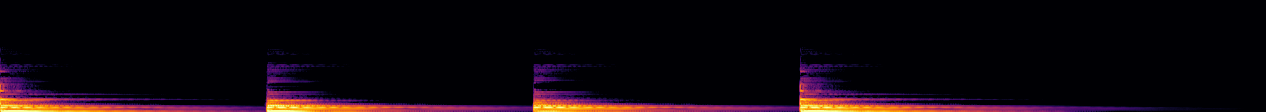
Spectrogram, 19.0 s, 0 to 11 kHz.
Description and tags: Clock Chime tubebells handbells vibes
While creating an ambient haunted house track, I created 4 slightly different versions of a grandfather clock chime by layering tube bells, hand bells, and a vibraphone at varying dynamics and articulations in Musescore 2.0. The chime rings at a B2. I obviously had a clock in mind when creating these sounds, but you could also use this as a singing bowl, a bell or gong, or as any number of sound effects.
B2, Dark, Chime, SFX, Clock, Ambient, Eerie, Atmosphere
